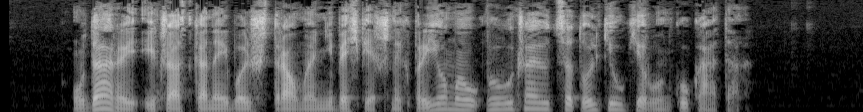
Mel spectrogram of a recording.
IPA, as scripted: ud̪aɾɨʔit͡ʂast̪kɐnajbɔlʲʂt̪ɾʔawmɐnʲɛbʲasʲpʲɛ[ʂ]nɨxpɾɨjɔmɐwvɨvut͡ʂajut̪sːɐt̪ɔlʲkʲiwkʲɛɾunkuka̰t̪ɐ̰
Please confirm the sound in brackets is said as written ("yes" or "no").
no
